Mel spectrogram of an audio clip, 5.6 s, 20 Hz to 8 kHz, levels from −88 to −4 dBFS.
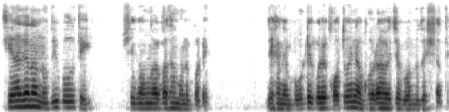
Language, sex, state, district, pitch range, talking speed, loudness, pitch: Bengali, male, West Bengal, Kolkata, 125-150 Hz, 190 wpm, -20 LUFS, 135 Hz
